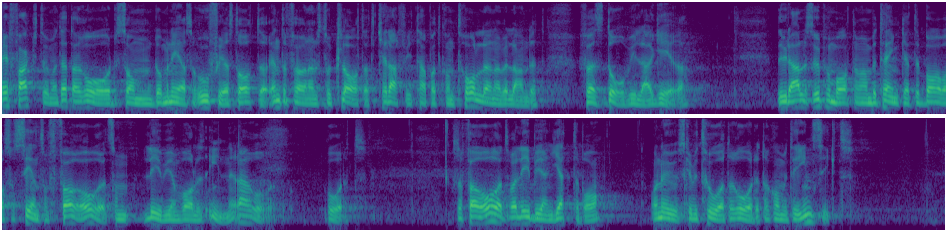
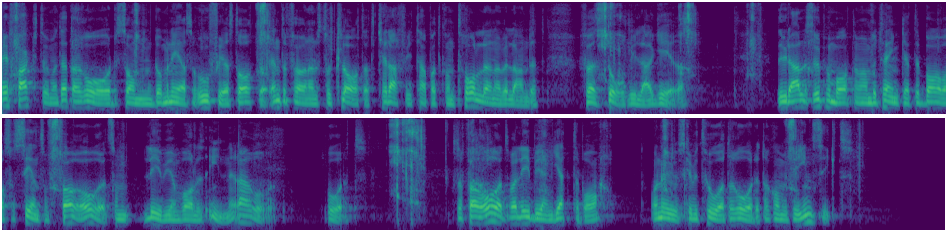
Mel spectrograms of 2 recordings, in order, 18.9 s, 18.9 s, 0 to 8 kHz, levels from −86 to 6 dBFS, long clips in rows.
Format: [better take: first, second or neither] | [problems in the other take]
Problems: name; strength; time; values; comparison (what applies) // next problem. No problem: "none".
first | noise reduction (neural mask model RNNoise)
